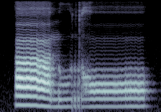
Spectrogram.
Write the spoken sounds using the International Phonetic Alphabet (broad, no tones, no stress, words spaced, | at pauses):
aː nuːrɣɔː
